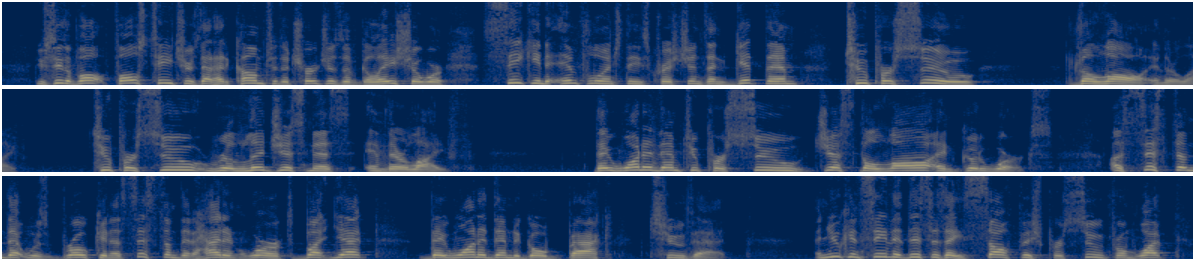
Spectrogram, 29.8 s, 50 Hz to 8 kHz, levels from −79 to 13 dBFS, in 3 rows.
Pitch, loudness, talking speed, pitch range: 225 Hz, -24 LUFS, 155 wpm, 195-245 Hz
